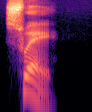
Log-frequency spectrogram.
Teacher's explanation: Fourth tone. sharp and falling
